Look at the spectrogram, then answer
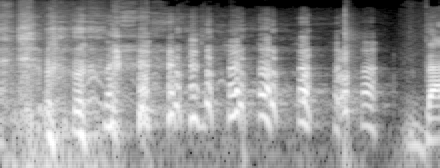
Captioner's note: laughs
